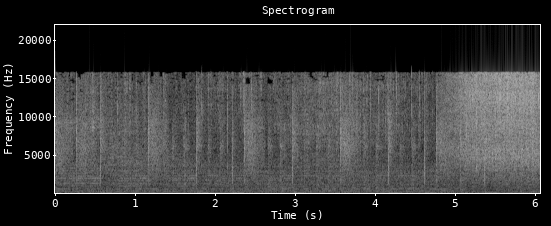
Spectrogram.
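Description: Egg-and-mashed-aubergine patties sizzling in hot olive oil in a non-stick frying pan; the sizzle gets louder and brighter about five seconds in. Background music plays underneath.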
